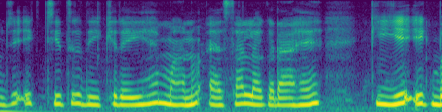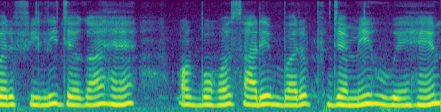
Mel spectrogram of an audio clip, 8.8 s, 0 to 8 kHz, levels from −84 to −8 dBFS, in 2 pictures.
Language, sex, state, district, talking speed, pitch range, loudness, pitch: Hindi, female, Uttar Pradesh, Budaun, 165 wpm, 200-225 Hz, -14 LUFS, 210 Hz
